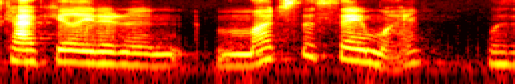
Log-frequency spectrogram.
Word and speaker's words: mu: is the population mean so it's calculated in much the same way with its own notation so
